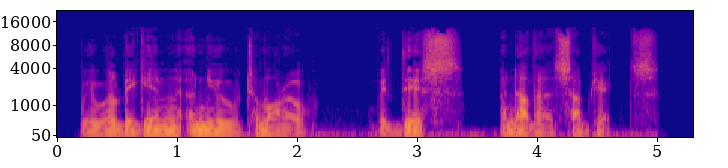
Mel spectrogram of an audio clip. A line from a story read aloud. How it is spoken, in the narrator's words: In a low, distant voice, Oromis said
